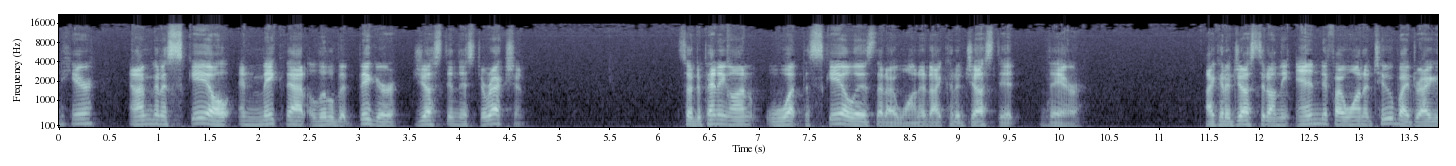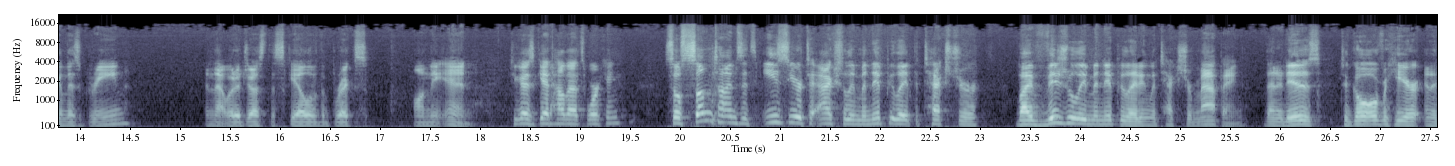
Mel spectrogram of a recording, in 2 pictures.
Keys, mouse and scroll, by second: 9.2 click, 11.4 right click, 11.4 click, 18.5-23.3 drag, 24.7 right click.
